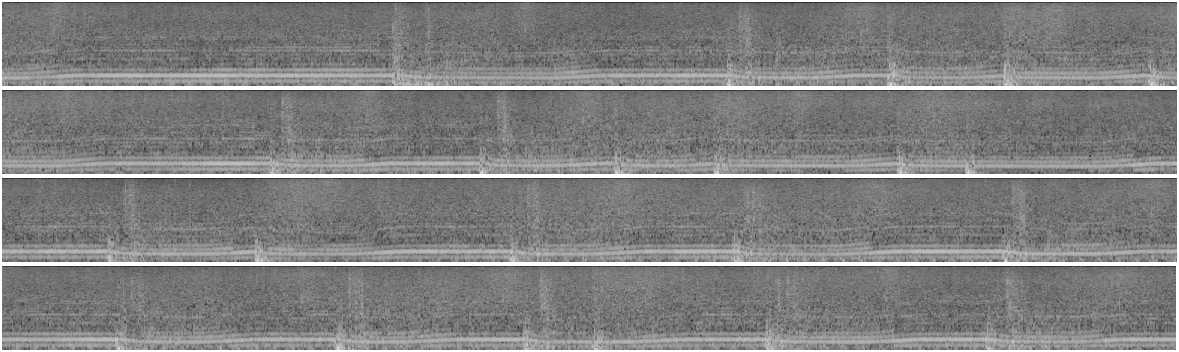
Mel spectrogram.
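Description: A jet ski engine drones and revs up and down over and over.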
